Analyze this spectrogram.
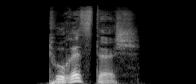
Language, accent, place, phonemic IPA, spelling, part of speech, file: German, Germany, Berlin, /tuˈʁɪstɪʃ/, touristisch, adjective, De-touristisch.ogg
- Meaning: touristic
